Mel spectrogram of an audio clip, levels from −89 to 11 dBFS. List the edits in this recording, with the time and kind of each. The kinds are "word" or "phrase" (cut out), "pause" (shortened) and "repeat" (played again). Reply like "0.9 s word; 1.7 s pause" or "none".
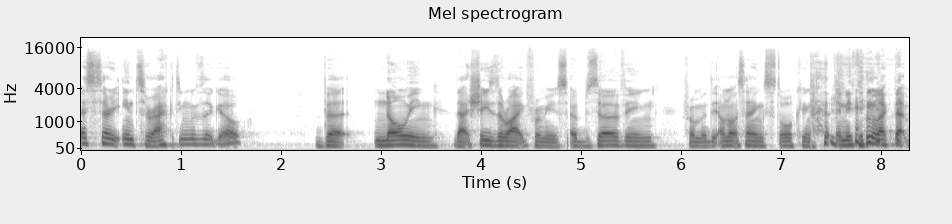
4.4 s word; 4.9 s word; 7.3 s word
